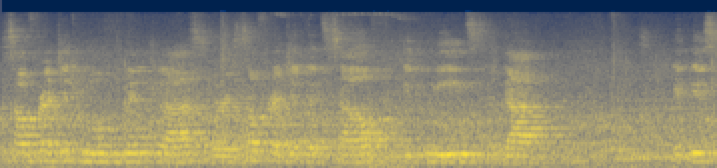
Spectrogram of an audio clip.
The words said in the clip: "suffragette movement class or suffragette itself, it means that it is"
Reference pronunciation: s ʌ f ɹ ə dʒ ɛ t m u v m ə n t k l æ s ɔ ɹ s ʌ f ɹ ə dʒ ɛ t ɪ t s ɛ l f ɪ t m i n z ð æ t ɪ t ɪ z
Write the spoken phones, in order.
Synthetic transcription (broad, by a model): s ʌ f ɹ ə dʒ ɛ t m u v m ə n t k l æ s ɔ ɹ s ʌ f ɹ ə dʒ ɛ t ɪ t s ɛ l f ɪ t m i n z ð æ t ɪ t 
